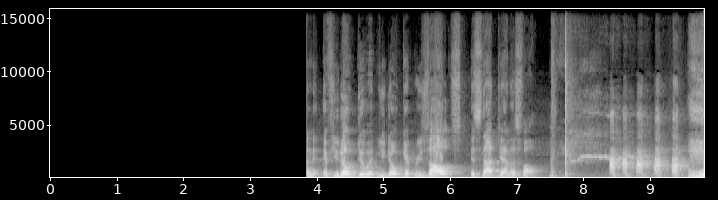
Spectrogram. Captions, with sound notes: And if you don't do it, you don't get results, it's not Jenna's fault (laughing).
